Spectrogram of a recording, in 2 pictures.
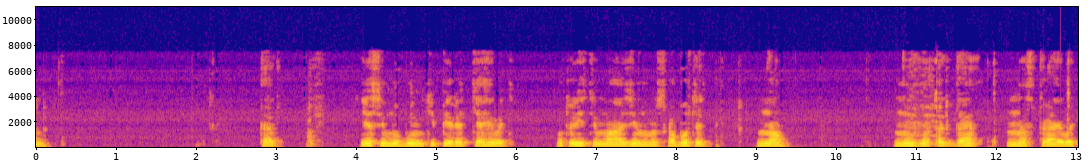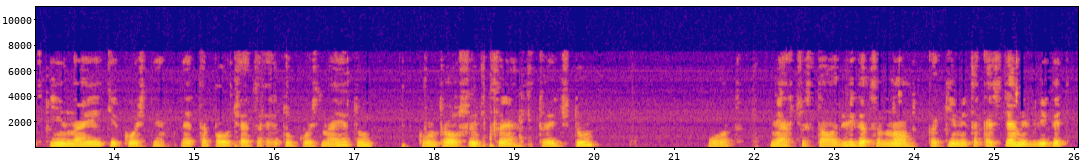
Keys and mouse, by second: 0.4-2.0 middle drag, 8.1 click, 8.7 middle click, 10.5 middle click, 12.0-13.0 middle drag, 15.8-17.0 shift+drag, 18.4 ctrl+shift+c, 20.5-22.1 drag, 22.4-23.4 middle drag, 23.9-25.5 middle drag.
